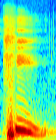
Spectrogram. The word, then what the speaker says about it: chi: So here we have, remember the chiastic that I told you, it's letter, that's not X, but it's chi. It's a Greek alphabet.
